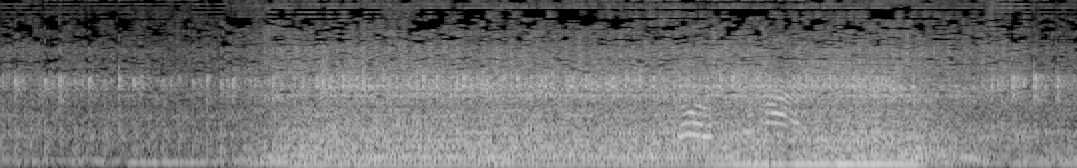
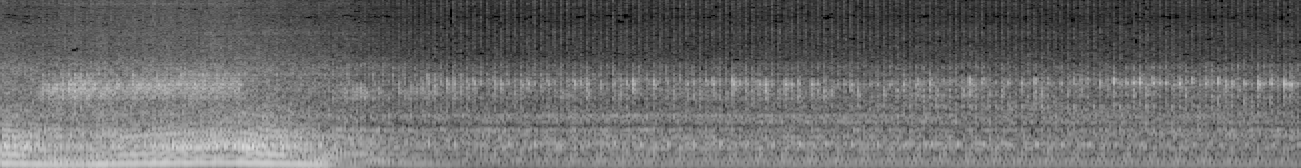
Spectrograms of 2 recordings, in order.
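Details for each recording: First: Toyota Kijang diesel after repair with the wrong pistons fitted: idle is smooth and even, but revving up and releasing the throttle gives a light tek-tek tapping, likely from the wrong piston choice. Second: Toyota Kijang diesel after an engine rebuild with new AR-brand pistons: a quick rev drops back to an even idle with no ticking or knock. The earlier tick on throttle release and bok-bok from the air filter are gone. Normal.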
